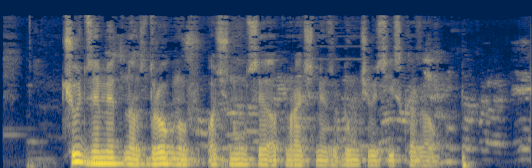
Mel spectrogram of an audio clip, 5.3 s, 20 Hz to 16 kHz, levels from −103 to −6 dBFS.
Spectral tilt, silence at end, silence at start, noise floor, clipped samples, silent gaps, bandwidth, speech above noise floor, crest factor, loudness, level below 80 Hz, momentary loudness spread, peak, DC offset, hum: -6.5 dB/octave; 0 s; 0.3 s; -49 dBFS; under 0.1%; none; 11.5 kHz; 29 dB; 18 dB; -21 LUFS; -48 dBFS; 16 LU; -2 dBFS; under 0.1%; none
